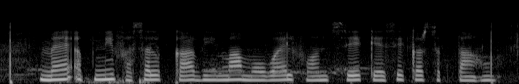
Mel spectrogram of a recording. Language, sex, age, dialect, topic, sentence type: Hindi, female, 25-30, Garhwali, banking, question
